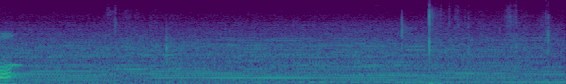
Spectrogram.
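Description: Soft background music with long held notes over a faint steady hum, with a single light click about three seconds in.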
